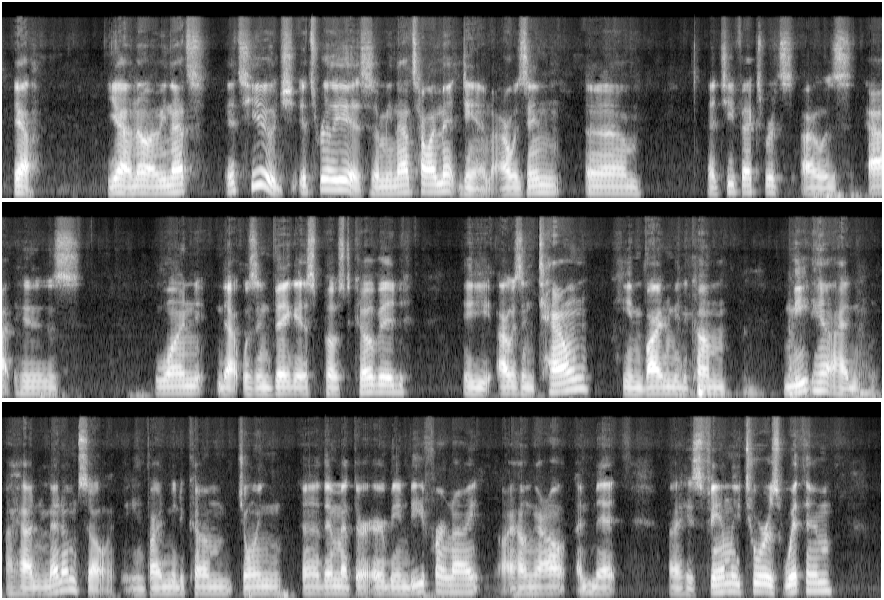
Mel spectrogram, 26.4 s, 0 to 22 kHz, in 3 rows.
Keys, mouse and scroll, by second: 9.5 click, 12.8 click.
